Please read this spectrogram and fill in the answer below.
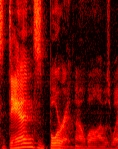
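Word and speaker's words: Dengar: Najeget? No. Dang. You have an answer? I do not. All right. It's wrong. It's Dan's Boren.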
